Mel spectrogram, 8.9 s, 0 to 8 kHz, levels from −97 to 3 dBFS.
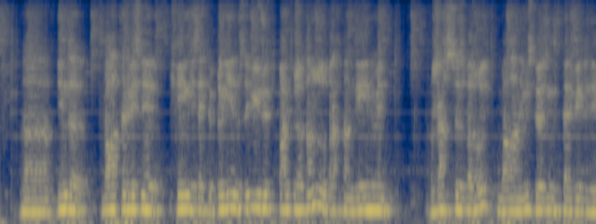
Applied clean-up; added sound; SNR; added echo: neural separator model SepFormer DNS4.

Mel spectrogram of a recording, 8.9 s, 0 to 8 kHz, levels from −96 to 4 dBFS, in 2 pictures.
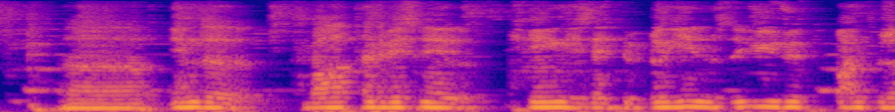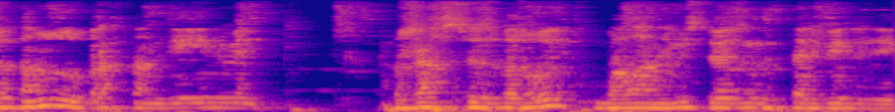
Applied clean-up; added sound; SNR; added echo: classical method WPE with log-MMSE.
